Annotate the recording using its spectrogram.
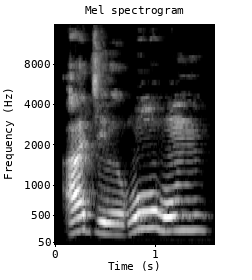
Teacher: جیم پر جزم کی صورت میں قلقلہ کرنا ہے. اج را کو پر پڑھنا، ہم جلدی پڑھنا.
